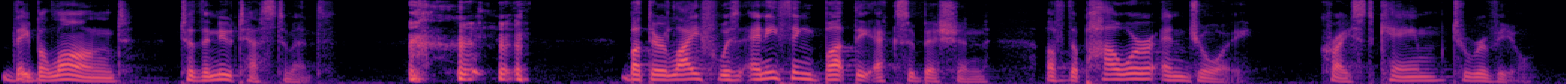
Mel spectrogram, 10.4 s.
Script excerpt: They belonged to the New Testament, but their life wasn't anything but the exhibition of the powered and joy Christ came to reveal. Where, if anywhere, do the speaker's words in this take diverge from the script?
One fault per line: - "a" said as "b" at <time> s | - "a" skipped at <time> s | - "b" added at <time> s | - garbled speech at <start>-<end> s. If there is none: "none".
- "wasn't" said as "was" at 4.8 s
- "powered" said as "power" at 7.2 s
